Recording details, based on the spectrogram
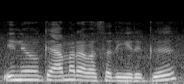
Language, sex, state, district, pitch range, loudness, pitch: Tamil, female, Tamil Nadu, Kanyakumari, 175-205 Hz, -11 LUFS, 190 Hz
